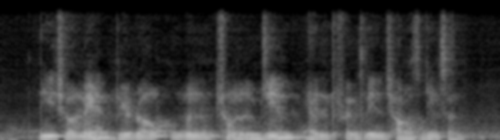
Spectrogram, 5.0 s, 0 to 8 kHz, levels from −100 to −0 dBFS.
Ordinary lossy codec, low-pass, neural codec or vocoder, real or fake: none; 7.2 kHz; codec, 16 kHz, 1 kbps, FreqCodec, larger model; fake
